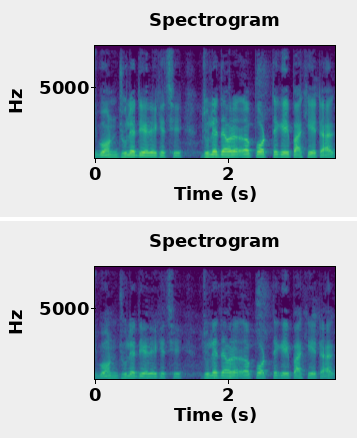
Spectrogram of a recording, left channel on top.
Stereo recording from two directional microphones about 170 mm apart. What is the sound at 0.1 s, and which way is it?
Speech, 30° left (ahead or behind).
